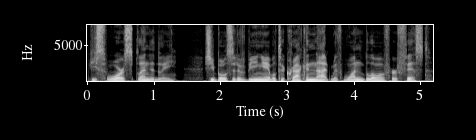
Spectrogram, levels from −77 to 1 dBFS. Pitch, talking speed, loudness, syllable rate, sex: 115 Hz, 210 wpm, -16 LUFS, 5.1 syllables/s, male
